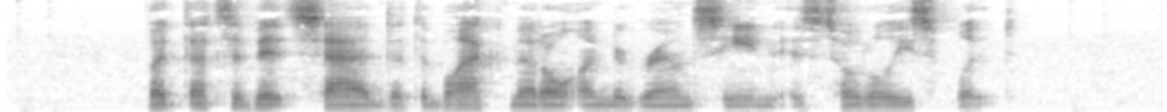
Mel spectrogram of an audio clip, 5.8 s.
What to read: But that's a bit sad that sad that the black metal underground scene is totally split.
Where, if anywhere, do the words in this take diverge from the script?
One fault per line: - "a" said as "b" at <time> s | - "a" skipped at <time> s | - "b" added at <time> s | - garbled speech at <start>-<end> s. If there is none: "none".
- "sad that" skipped at 2.1 s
